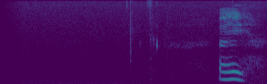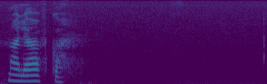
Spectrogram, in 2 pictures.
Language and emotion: Russian, sad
